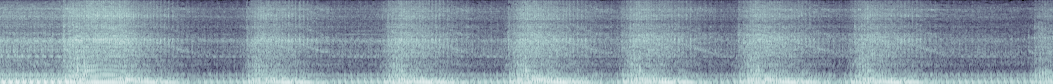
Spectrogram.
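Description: A thumping engine with a metallic clatter that swells with each blip of the throttle, roughly every two seconds; the cause is unclear.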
